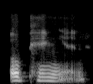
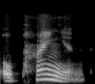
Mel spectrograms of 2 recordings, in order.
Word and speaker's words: opinion: hurting my feelings opinion now if we did it like rule 8 suggested it would say opion which doesn't sound familiar so we split the syllable after the n and make the first I short loyal Husker fans are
